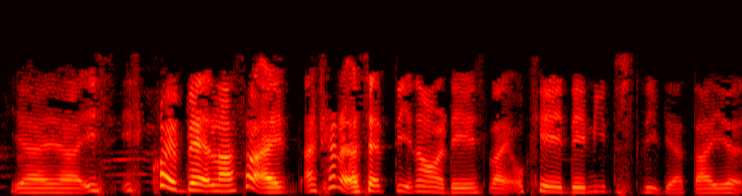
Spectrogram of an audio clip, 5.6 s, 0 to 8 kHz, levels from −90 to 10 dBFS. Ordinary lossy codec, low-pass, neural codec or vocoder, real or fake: MP3, 24 kbps; 7.2 kHz; none; real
